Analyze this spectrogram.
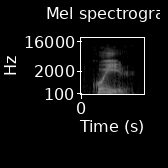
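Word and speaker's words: queer: teoria cuir Queen ok que o er se pronuncia quir no quarto tópico vou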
